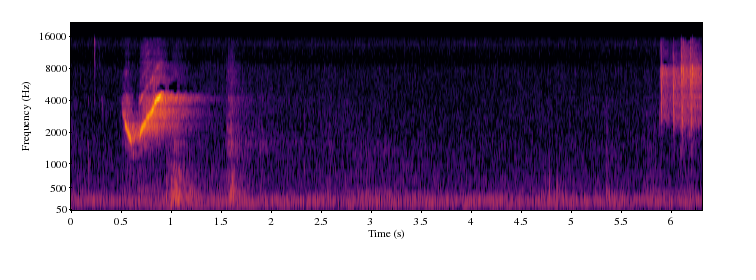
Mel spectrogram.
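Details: Indoor pet European goldfinch, pecking its owner and eating lettuce, utters one quick rising, whistled call note, followed by silence and then a short burst of high scratchy noise.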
